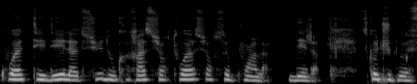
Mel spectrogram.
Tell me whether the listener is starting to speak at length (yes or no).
no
